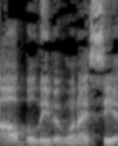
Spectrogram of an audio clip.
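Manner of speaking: ordinary talk, nothing marked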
